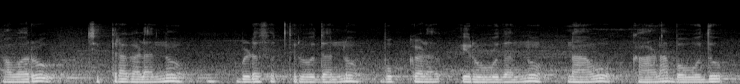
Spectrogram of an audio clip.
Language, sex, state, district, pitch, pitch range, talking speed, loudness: Kannada, male, Karnataka, Bangalore, 125 Hz, 115-135 Hz, 65 wpm, -16 LUFS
